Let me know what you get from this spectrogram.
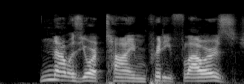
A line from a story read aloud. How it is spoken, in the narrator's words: shouted he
